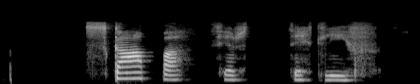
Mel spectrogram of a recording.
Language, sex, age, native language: Icelandic, male, 8, Icelandic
